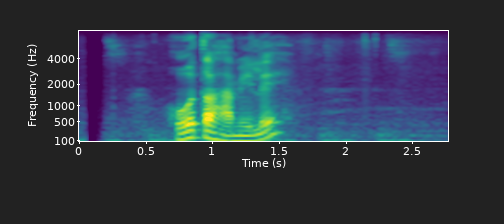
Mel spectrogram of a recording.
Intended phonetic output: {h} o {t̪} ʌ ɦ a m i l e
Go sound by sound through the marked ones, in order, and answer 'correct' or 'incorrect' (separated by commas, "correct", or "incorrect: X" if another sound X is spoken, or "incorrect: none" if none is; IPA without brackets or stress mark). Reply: correct, correct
